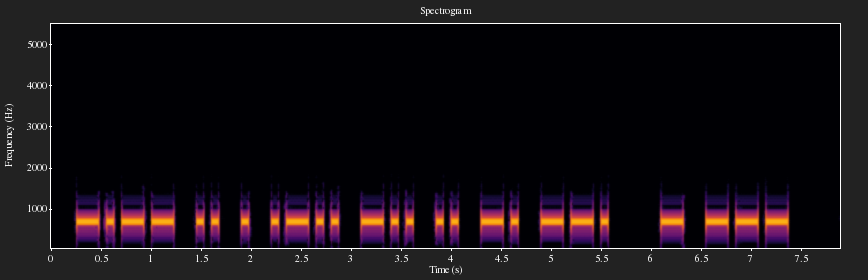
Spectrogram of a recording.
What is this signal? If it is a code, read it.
Morse code, heard as a keyed tone, about 16 wpm, 700 Hz. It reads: YIELDING TO
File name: CW-The-Big-Twoheaded-River-2-16WPM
